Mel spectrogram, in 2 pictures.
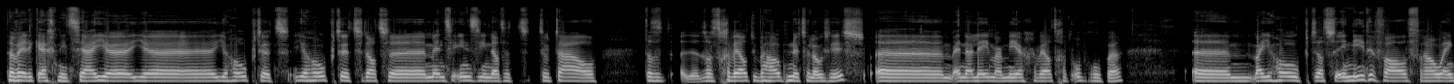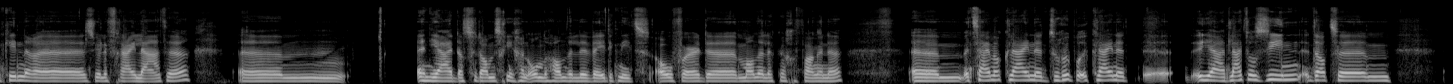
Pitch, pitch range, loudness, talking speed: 165 Hz, 155-180 Hz, -24 LUFS, 170 wpm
